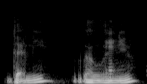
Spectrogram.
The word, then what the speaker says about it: Denis Villeneuve: Wait, is it actually is that really how you say his name, Den- Denny Villeneuve? – Yeah. Oh. At least that's how Timothy Chalamet says it.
